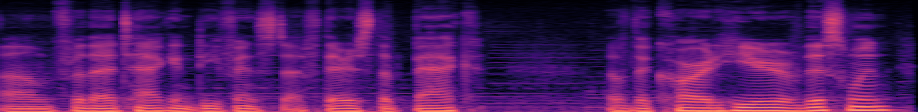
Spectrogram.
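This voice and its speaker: A man's voice: deep voice, normal speed, darkish tone, soft background music. A young American man chatting casually and telling stories to viewers in a laid-back, slangy, self-deprecating way. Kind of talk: casual rambling chat, storytelling.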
